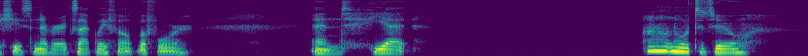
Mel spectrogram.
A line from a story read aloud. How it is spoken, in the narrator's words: she mumbles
